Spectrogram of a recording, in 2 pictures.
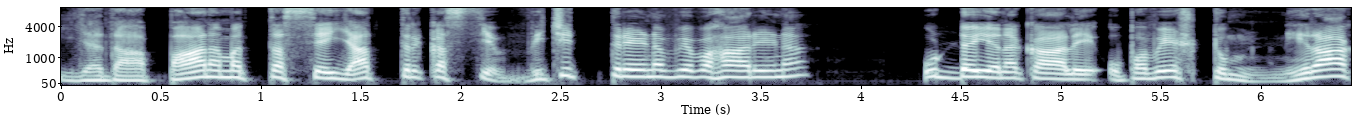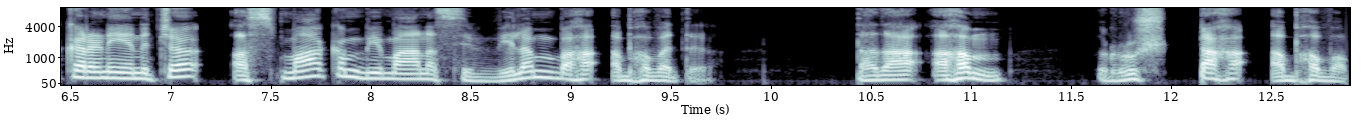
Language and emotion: Sanskrit, angry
